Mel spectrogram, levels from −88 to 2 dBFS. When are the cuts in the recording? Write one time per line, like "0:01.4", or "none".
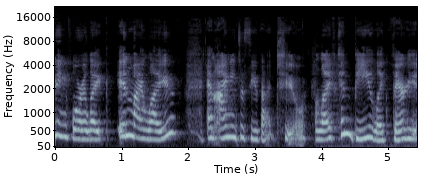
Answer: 0:03.9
